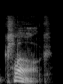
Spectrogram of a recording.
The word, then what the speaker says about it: Clerk: Maxwell's father was originally called John Clark, pronounced to rhyme with Park.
